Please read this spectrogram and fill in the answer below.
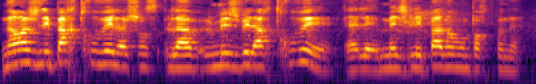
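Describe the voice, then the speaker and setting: A woman's voice: mid-range voice, very fast. A young woman hosting a livestream, chatting casually, teasing her guests and thanking viewers. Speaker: livestream host.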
